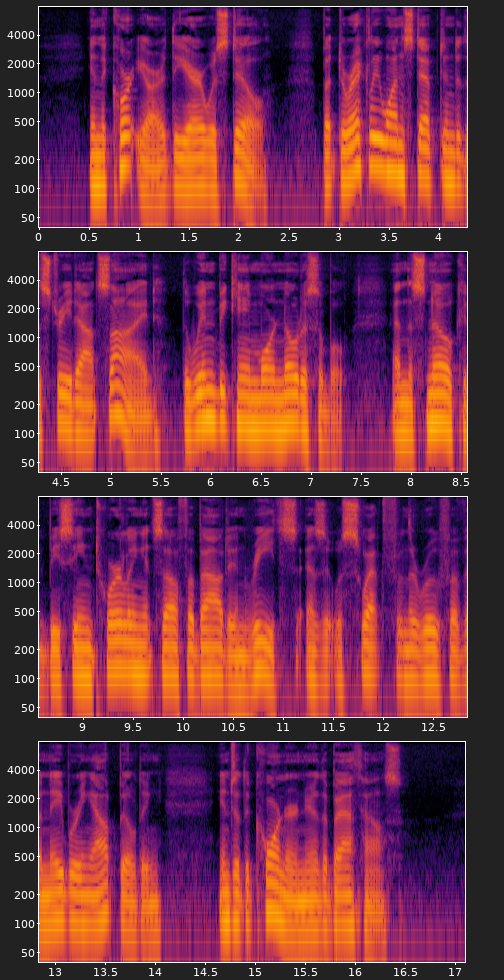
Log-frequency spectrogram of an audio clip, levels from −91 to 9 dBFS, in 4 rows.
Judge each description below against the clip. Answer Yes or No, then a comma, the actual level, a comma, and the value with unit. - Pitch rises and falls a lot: No, average, 3.8 semitones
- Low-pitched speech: Yes, low, 105 Hz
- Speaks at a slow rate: No, average, 170 wpm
